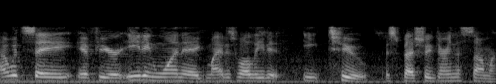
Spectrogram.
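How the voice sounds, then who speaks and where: Talking at a fairly quick pace with hardly any pauses, a man with an American accent has a fairly high pitch and fairly even intonation. Light background noise is present. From US Southwest. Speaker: egg farmer. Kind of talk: live educational Q&A. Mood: friendly, light-hearted. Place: farm.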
